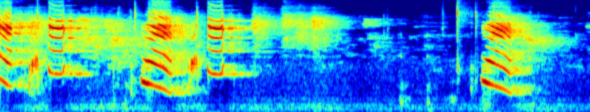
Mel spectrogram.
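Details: Talking green ringneck parakeet producing a run of loud, raspy, strongly harmonic calls that slide downward, some clipped and choppy, with a pause before one last drawn-out falling squawk.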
